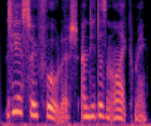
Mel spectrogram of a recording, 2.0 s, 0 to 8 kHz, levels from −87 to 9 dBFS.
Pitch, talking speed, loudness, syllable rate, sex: 245 Hz, 295 wpm, -16 LUFS, 5.9 syllables/s, female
